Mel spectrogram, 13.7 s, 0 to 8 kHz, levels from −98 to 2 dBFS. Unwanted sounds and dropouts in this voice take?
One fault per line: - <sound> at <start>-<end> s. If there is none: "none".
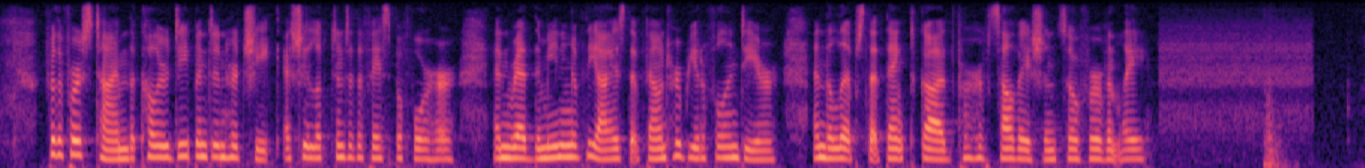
- thud at 12.6-13.0 s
